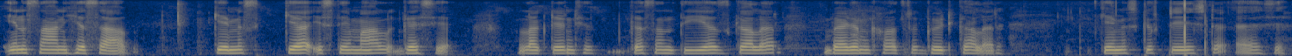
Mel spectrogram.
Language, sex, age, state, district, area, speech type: Kashmiri, female, 30-45, Jammu and Kashmir, Kulgam, rural, spontaneous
